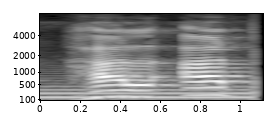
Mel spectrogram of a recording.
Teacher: makna taklil condong sedikit kepada kasrah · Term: at-taqlil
